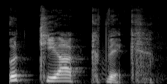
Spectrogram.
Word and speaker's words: Utqiagvik: So Barrow's Inupiat name is Utqiagvik. Utqiagvik. – Utqiagvik. The G is silent.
